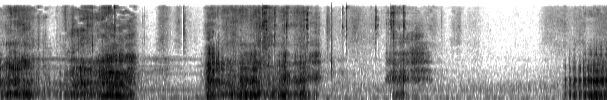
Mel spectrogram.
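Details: Pug puppy growling while playing tug of war with a toy indoors; rough, noisy growls in bursts of about a second, broken by short pauses and scuffling of the toy.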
